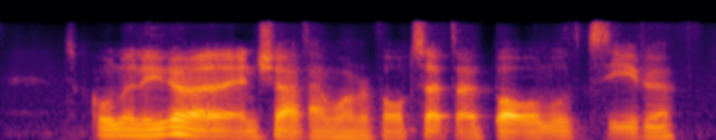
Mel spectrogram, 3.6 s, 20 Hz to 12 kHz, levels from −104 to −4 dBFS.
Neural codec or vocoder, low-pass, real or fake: codec, 16 kHz, 0.5 kbps, X-Codec, HuBERT features, trained on balanced general audio; 7.2 kHz; fake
